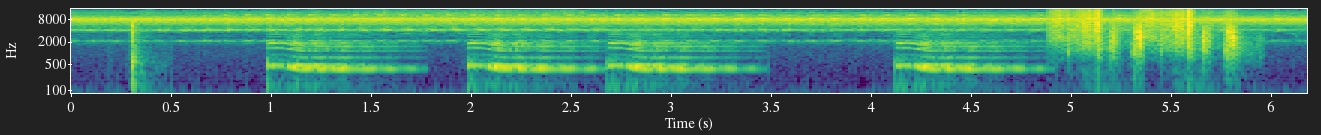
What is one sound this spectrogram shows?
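Short electronic tones chime as menu selections are made.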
